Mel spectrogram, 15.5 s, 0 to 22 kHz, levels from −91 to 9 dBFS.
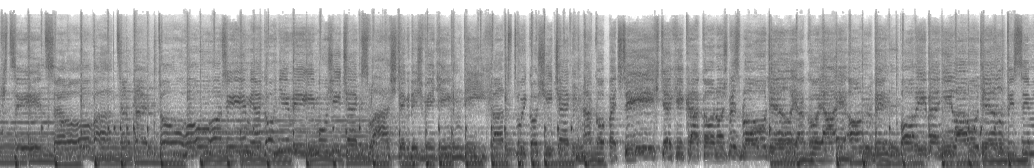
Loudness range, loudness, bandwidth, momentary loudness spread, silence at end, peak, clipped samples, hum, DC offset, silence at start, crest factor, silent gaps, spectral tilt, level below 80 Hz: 1 LU; -16 LUFS; 18 kHz; 2 LU; 0 s; -4 dBFS; under 0.1%; none; under 0.1%; 0 s; 12 dB; none; -4.5 dB/octave; -26 dBFS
